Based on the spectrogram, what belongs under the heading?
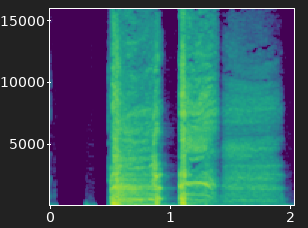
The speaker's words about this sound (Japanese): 皆と同じく缶コーヒーに口をつけた高山は咳き込んだ。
